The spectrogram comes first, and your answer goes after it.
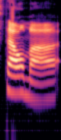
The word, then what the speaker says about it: Thelma: called them that and they're like, no, it's Thelma. And they had to say it like 3 times before I got it.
